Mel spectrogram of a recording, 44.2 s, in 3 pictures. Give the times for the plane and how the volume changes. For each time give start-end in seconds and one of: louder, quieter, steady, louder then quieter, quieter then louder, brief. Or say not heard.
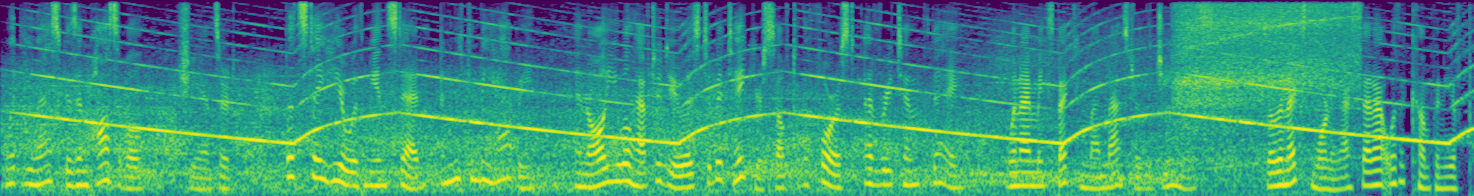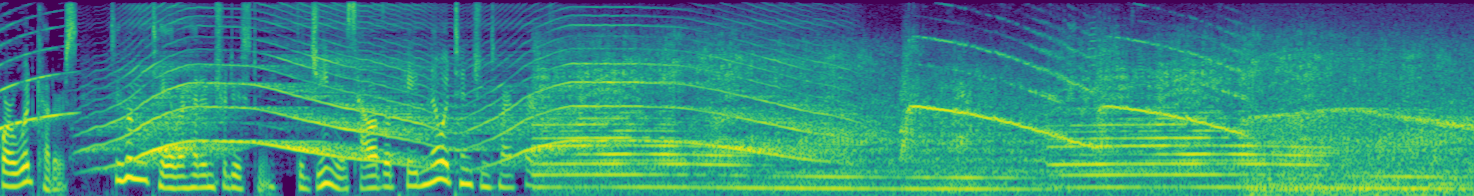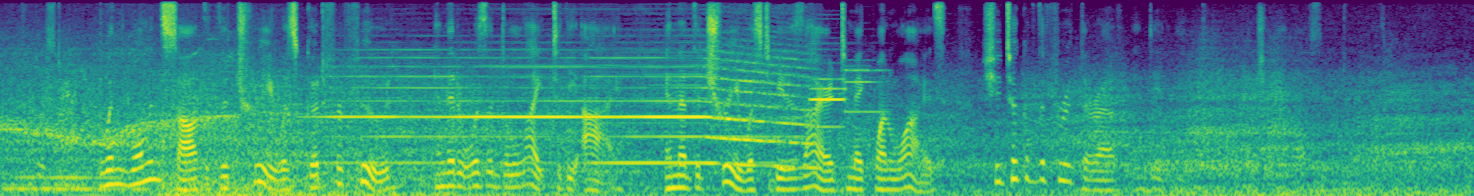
0.0-13.7 steady
20.1-44.1 quieter.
